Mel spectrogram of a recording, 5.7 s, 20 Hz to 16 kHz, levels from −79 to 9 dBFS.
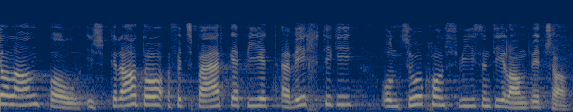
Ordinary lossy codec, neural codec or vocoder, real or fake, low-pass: AAC, 64 kbps; none; real; 7.2 kHz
